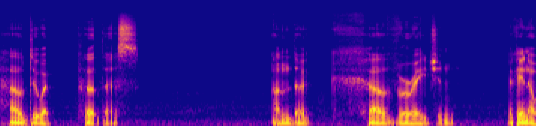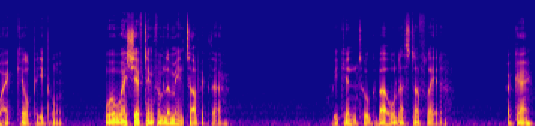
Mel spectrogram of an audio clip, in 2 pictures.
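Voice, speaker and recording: A male actor with a creaky bass voice plays a conflicted, protective assassin boyfriend in an intimate ASMR audio roleplay. He speaks tenderly and haltingly, with pauses, in a heavily acted performance. The recording is dry.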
